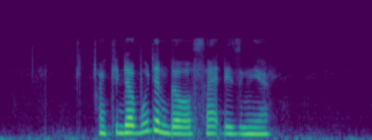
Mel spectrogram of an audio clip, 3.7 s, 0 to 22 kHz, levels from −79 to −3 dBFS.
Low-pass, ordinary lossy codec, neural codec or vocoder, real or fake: 7.2 kHz; Opus, 32 kbps; codec, 24 kHz, 0.9 kbps, WavTokenizer, small release; fake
